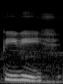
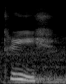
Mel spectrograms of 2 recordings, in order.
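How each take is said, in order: First: A vowel is inserted between t and r. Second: The t and r sounds are joined directly. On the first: The speaker calls it wrong. "কখনোই তিরিশ তিনে শূন্য তিরিশ এইরকম উচ্চারণ করাবেন না" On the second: The speaker calls it right. "তিনে শূন্য ত্রিশ"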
